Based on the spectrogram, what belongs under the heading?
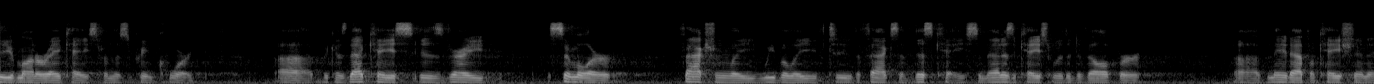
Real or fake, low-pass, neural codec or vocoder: fake; 7.2 kHz; codec, 16 kHz in and 24 kHz out, 1 kbps, XY-Tokenizer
